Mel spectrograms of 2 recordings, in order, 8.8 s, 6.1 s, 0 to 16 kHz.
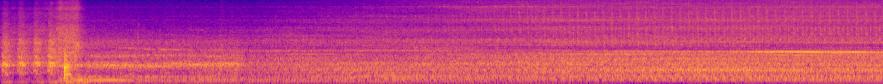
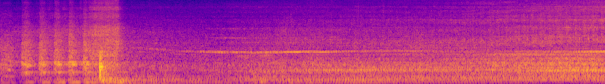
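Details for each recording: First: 2004 Perodua Kenari after a timing belt change, only the alternator belt fitted and no power steering belt: quick catch to a smooth idle with no whine, suggesting the old whine came from a tired belt or the power steering pump. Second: 2004 Perodua Kenari after a timing belt change, engine catches after a brief crank and idles with a faint steady whine from the power steering pump; fluid slightly down, earlier whisper from a dying alternator belt gone.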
